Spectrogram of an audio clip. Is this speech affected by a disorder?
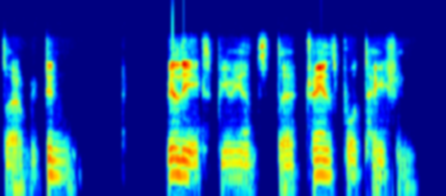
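Yes: cerebral palsy.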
